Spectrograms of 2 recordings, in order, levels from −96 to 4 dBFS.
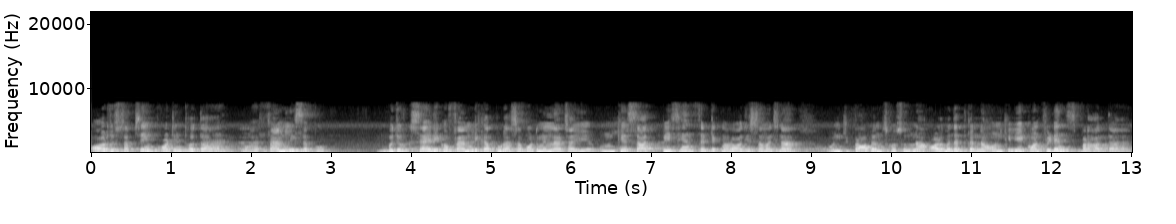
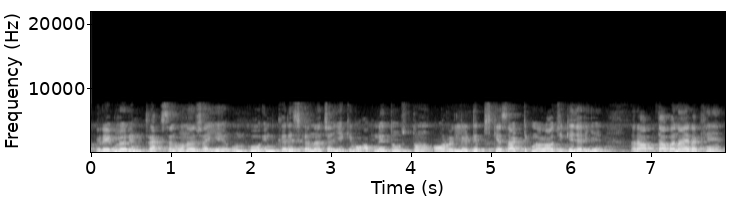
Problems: constant background noise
